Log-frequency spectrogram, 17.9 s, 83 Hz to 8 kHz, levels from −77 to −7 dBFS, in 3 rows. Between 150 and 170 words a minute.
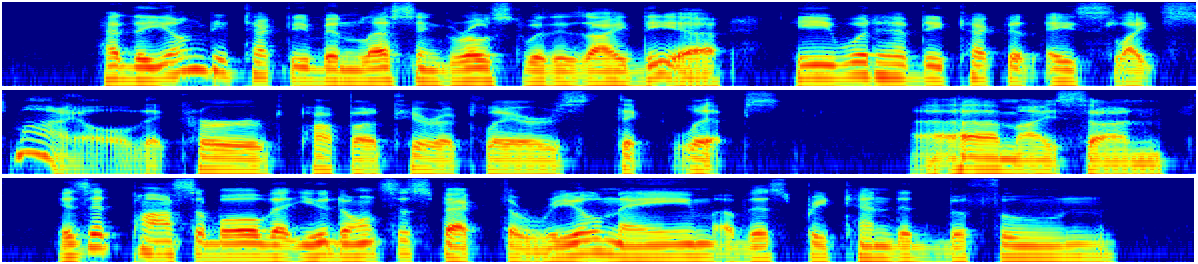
No: slow, 135 wpm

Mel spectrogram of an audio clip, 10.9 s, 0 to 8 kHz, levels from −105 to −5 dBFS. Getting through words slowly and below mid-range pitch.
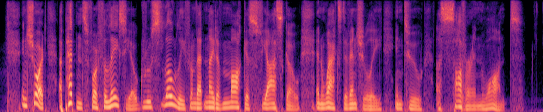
Yes: slow, 115 wpm; low, 115 Hz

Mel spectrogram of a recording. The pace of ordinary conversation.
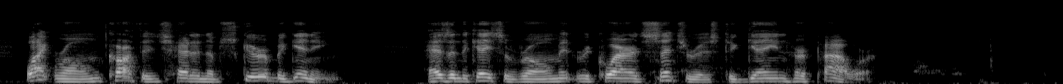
No: slow, 115 wpm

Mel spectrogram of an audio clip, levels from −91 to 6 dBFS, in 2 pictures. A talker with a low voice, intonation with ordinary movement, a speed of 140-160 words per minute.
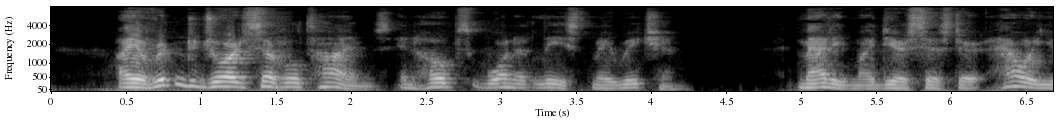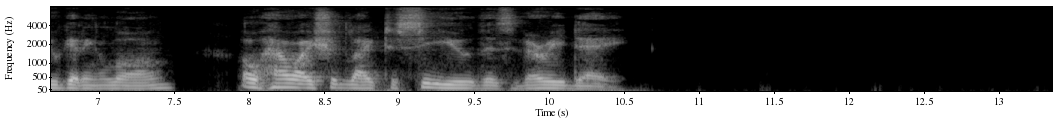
Yes: low, 125 Hz; average, 5.0 semitones; average, 155 wpm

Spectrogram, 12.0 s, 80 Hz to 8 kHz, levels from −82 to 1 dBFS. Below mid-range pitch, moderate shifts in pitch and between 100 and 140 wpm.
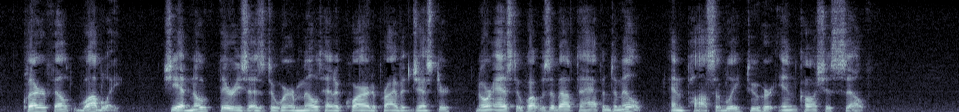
No: low, 120 Hz; average, 3.4 semitones; average, 160 wpm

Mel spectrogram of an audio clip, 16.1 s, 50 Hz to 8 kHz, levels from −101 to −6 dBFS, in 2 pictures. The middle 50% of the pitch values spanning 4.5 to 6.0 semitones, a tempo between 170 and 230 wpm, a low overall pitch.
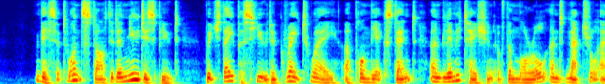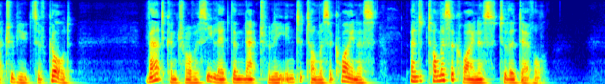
No: average, 5.0 semitones; average, 145 wpm; low, 120 Hz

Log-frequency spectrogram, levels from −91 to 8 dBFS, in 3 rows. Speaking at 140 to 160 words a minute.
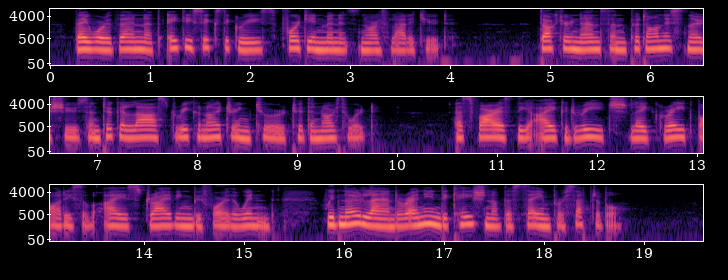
Yes: average, 150 wpm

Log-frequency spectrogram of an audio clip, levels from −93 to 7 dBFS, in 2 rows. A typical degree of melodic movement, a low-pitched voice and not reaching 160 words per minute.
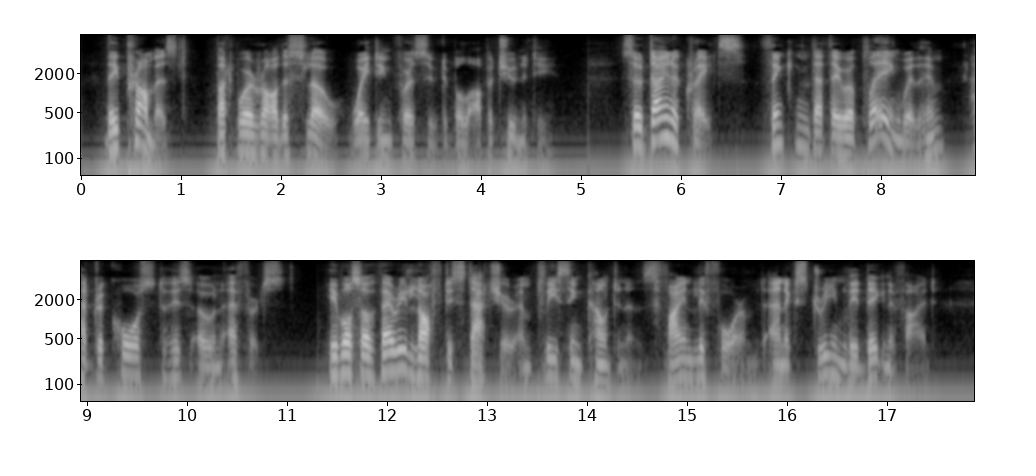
Yes: average, 3.7 semitones; low, 105 Hz; slow, 135 wpm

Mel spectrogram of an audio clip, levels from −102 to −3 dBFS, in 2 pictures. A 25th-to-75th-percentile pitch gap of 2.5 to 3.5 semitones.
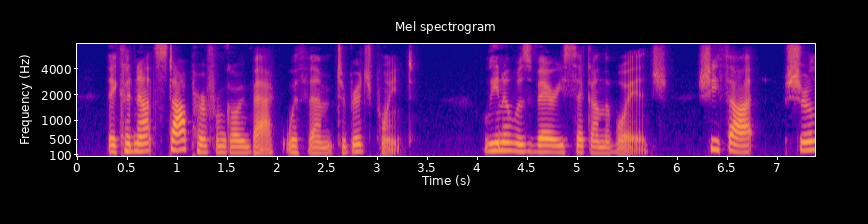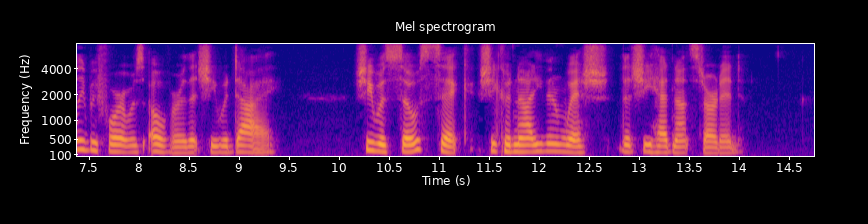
Yes: average, 3.1 semitones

